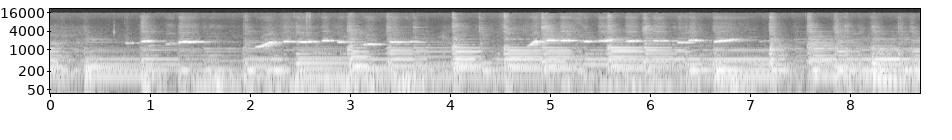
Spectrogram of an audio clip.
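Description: A man whistling a melody into a microphone over a strummed acoustic guitar, the whistled notes sliding up into each phrase.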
